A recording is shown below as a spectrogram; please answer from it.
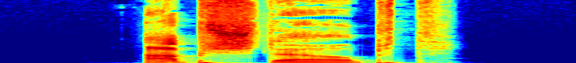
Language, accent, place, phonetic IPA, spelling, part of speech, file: German, Germany, Berlin, [ˈapˌʃtɛʁpt], absterbt, verb, De-absterbt.ogg
- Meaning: second-person plural dependent present of absterben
